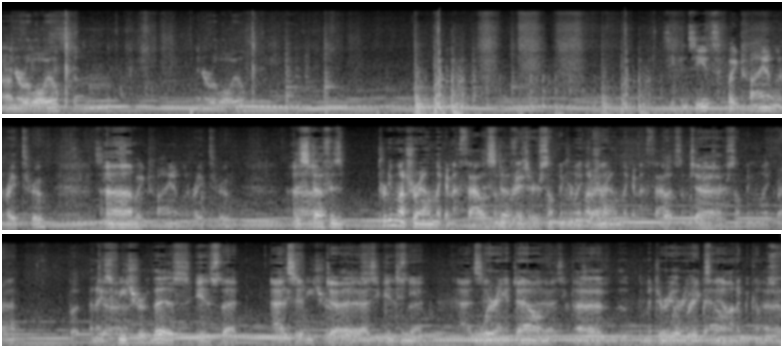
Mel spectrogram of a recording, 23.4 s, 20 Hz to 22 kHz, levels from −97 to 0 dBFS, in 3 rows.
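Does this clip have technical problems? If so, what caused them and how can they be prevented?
Yes. Throughout, every sound repeats about two seconds later, about 5 dB quieter and without decay or room colour: a doubled audio track, likely from a slower second capture path or an edit holding two offset copies. Prevent it by feeding only one capture path into the mix and checking edits for duplicated, misaligned layers.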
